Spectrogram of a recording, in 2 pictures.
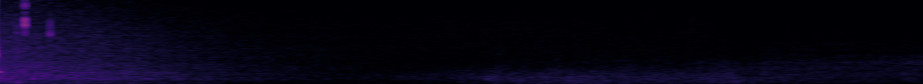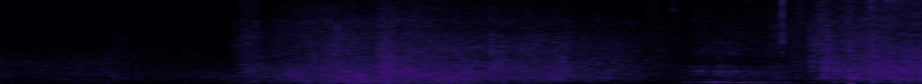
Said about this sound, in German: Du hörst das Rauschen des Meeres, riechst die salzige Luft.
